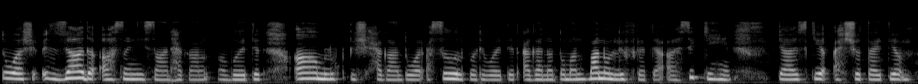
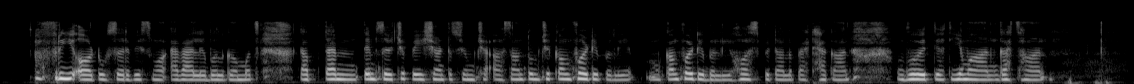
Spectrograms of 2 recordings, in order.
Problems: none marked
